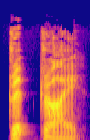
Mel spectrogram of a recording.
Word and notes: drip-dry: British English

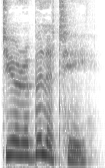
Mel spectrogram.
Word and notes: durability: British English

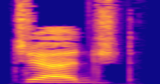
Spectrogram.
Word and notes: judged: British English

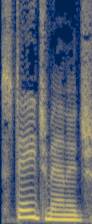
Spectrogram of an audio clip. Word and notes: stage manage: American English

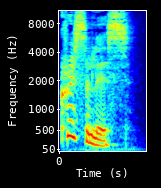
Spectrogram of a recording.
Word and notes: chrysalis: British English

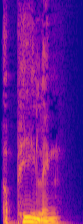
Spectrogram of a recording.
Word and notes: appealing: British English

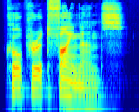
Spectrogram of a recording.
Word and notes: corporate finance: British English

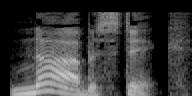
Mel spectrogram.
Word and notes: knobstick: British English

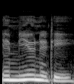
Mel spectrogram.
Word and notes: immunity: American English

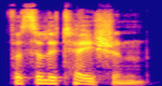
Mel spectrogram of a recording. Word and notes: facilitation: British English

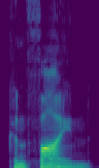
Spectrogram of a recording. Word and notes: confine: British English

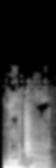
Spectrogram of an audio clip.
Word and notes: roger: British English

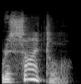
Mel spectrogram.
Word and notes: recital: British English

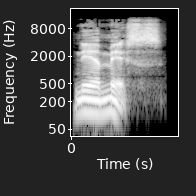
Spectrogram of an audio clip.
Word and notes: near miss: British English

